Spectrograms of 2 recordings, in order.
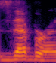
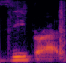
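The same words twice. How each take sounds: First: The word is said with an English pronunciation. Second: The word is said with an American pronunciation. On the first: "the English accent... even if they say zebra" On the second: "instead of zebra"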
